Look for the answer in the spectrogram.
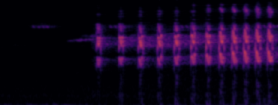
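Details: Rufous hornero (João de Barro) beginning its song: a faint thin whistle, then a steady series of bright, clipped notes repeated about eight times a second, growing steadily louder.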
